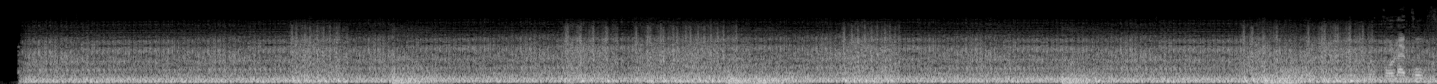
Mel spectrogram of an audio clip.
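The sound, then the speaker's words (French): Gameplay audio from Wings, a 1990 arcade-style flight simulator video game by Cinemaware: a steady, loud propeller-engine drone fills the whole stretch, broken every few seconds by short crackling bursts, with no talking. “là euh, c'est du son gameplay. C'est du gameplay.”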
